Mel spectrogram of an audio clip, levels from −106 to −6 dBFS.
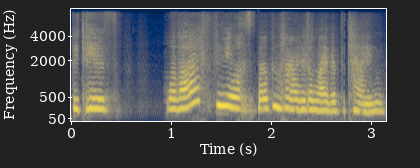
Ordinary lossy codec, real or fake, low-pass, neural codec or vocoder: AAC, 32 kbps; fake; 7.2 kHz; codec, 16 kHz, 0.5 kbps, FreqCodec, smaller model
